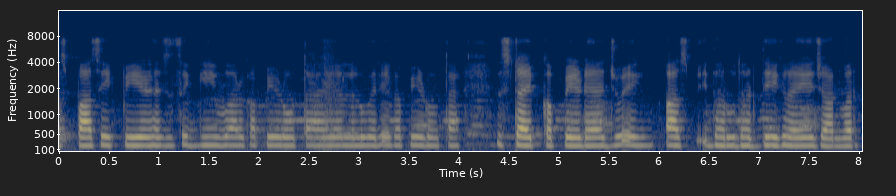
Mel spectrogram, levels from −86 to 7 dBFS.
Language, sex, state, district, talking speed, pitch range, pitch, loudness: Hindi, female, Uttar Pradesh, Muzaffarnagar, 215 wpm, 210-215 Hz, 215 Hz, -30 LUFS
